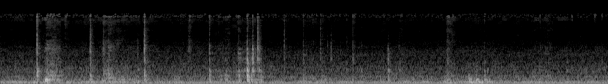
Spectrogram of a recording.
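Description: Plastic toy figurines being handled and set on a tabletop: a few soft knocks and clicks, the loudest about half a second and two and a half seconds in, over a steady low hum.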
